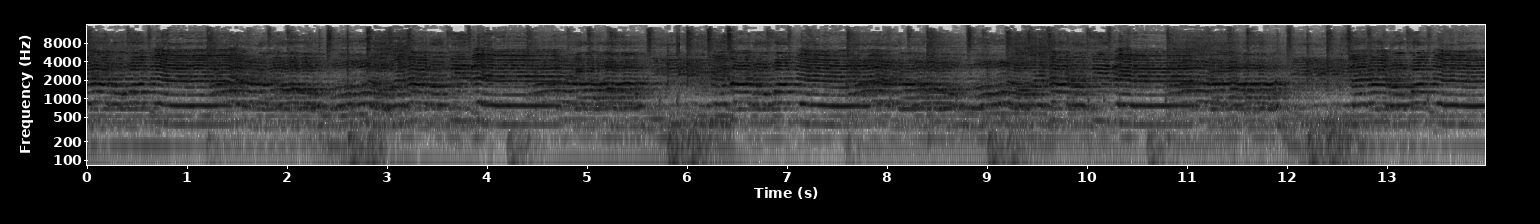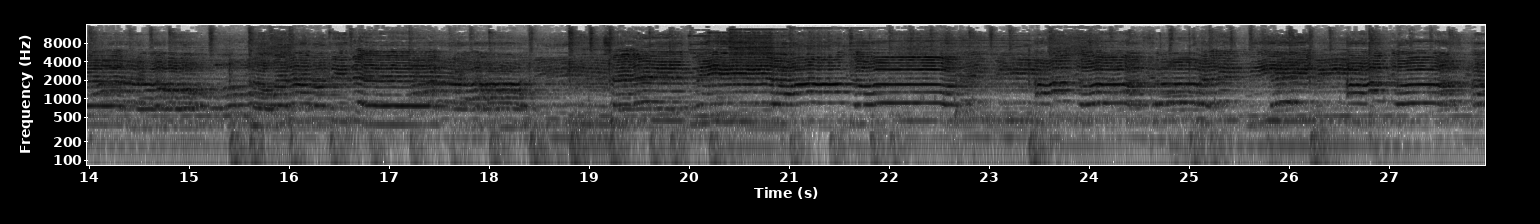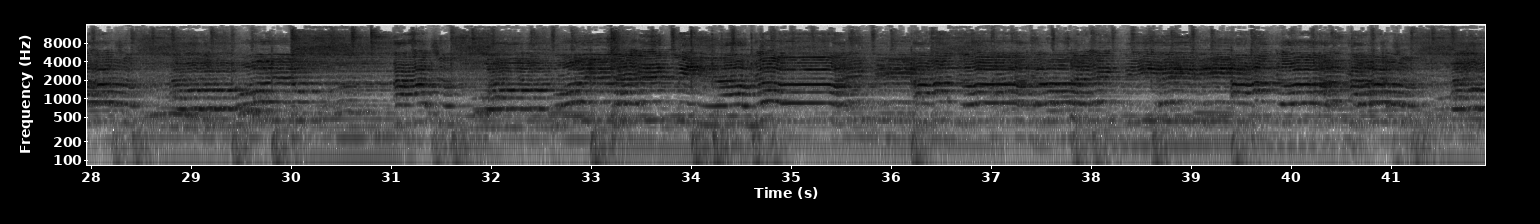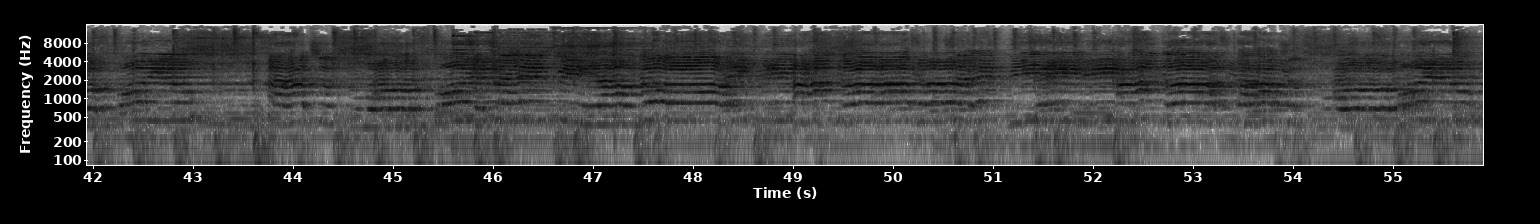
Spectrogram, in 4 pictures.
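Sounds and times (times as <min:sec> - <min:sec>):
women singing gospel in harmony: 0:00.0 - 0:55.9.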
